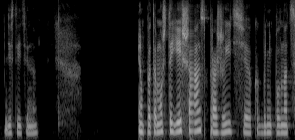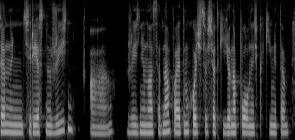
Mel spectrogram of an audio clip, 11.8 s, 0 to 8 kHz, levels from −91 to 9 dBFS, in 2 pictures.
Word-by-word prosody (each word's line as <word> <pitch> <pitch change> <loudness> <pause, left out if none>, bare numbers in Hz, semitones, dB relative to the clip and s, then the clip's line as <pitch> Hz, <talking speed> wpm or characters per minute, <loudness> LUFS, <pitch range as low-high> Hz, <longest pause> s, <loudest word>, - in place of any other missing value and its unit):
действительно. 155 0 -6 2.0
Эм, 185 -2 +4
потому 170 +1 +1
что 190 +1 +2
есть 190 +3 +7
шанс 200 +1 +4
прожить, 175 +2 0
э, 160 -1 -1
как 160 0 -12
бы 165 - -4
неполноценную, 165 +1 0
неинтересную 165 0 0
жизнь. 205 +8 -3 0.3
А, 145 -1 -6 0.4
жизнь 165 -1 -4
у - - +1
нас 165 0 0
одна, 180 +2 +1
поэтому 175 -1 +1
хочется 170 -1 +1
всё-таки 160 0 -2
её 160 0 +2
наполнить 160 -1 +1
какими-то 165 +1 -5
165 Hz, 120 wpm, -32 LUFS, 160-175 Hz, 2.0 s, есть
